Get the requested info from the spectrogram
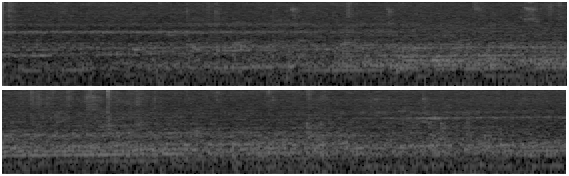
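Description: Tuen Ma line Kinki Sharyo–Kawasaki electric train running at speed, heard from inside the car: a steady low rumble of wheels on rail, heaviest in the first couple of seconds, with a hum of several steady tones from the traction drive.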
